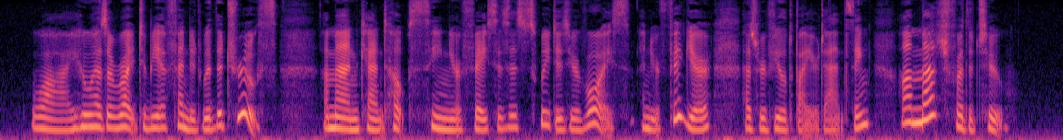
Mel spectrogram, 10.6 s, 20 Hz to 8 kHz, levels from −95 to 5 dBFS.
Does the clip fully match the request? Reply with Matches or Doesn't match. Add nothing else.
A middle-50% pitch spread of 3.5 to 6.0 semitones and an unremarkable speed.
Doesn't match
